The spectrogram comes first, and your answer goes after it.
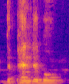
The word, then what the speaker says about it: dependable: Defensive, quality, dependable, indiscipline. Question 43. Defensive, the stress is on the second syllable. Quality, the stress is on the first syllable. Dependable, the stress is on the second syllable.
